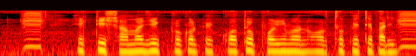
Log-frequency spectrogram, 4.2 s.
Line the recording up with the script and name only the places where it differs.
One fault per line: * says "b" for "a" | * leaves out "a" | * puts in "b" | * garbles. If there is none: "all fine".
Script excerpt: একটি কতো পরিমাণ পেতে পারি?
* puts in "সামাজিক প্রকল্পে"
* puts in "অর্থ"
